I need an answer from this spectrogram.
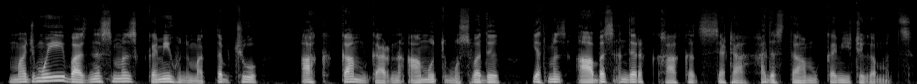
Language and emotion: Kashmiri, neutral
